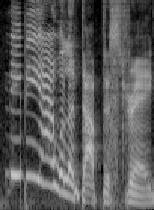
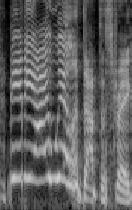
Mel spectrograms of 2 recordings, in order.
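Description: First: High, sly taunt; sly Crinkles. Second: Very high sly taunt; sly Crinkles, higher. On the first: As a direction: tease the threat out. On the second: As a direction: push the voice up even more. Retake of line 59. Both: Acted.

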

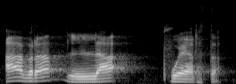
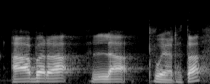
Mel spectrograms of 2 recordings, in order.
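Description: First: Slow, drawn-out Spanish; careful teacher demo; slow model phrase. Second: Even slower clear Spanish; slow teacher repetition; slow repeat. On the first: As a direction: model it slowly for the learner. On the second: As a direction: repeat it slowly so they can copy. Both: Shown as a demonstration. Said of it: "donc tu vas dire".

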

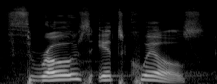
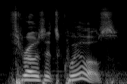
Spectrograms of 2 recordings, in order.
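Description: First: Each word drawn out slowly for weight; slow it right down, let it land; very slow emphasis. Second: Said in the usual way. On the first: Shown as a demonstration. Pastor repeating the porcupine point, very slowly. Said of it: "repeated slowly". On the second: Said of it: "repeated for emphasis".

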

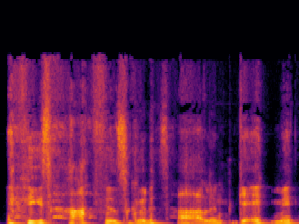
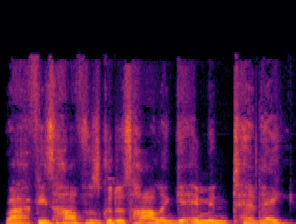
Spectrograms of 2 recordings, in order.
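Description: First: Louder, laughing emphasis; emphatic repeat. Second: Said in the usual way. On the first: Real, not acted. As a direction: hammer the punchline home with a laugh. Repeats joke line louder, laughing.

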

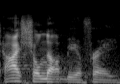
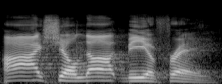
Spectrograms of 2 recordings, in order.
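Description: First: Said in the usual way. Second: "I shall not be afraid." said slowly, every word weighted, for the congregation to echo; slow emphatic call. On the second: Shown as a demonstration. Pastor leads the congregation in a slow declaration. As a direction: lead them word by word, slow and firm. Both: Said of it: "Say it with me".

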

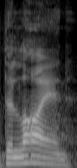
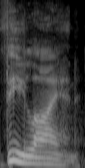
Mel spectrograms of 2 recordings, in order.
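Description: First: Said in the usual way. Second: "the" said as a weighty "thee"; stress on "the". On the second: Acted. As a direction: lean on "the", pronounced "thee", before "lion". Repeats with emphatic article.

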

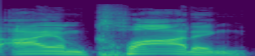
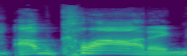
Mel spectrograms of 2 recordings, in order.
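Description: First: "I am clotting" slowed, word by word; emphatic repeat. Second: High, strained retold cry; mock distressed announcement. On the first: Retold or imitated. Patient repeats it to shocked therapist, slow emphatic "I am clotting". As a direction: spell out "I am clotting" slowly, a bit higher. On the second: Patient tells therapist what is wrong, mock high distress.

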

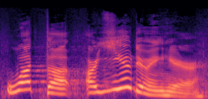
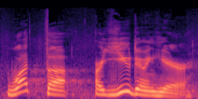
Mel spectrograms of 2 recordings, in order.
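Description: First: Slow, drawn-out mock disbelief, higher; hammed-up baffled kid; stunned teen. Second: Put-on shocked teen. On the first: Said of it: "said it over and over". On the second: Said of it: "what you say to a youth pastor".

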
